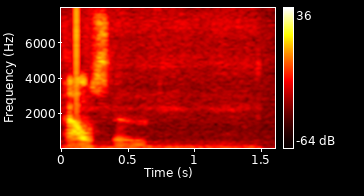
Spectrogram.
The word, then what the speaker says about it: Alston: You know, his name sounds like Austin instead of his actual name, Alston. Yeah, it's not pronounced Al, it's pronounced All, but it's just A-L, it's not A-U-S-T, no.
